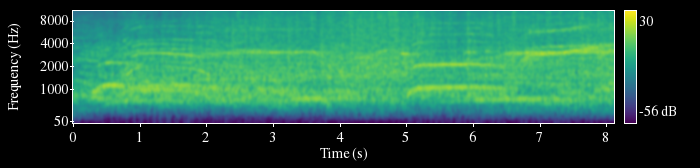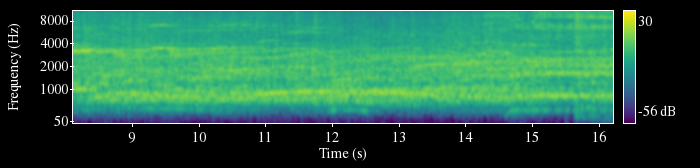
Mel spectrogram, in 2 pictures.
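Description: Theatre audience cheering, whooping and applauding after a song ends, with many shouts and whistles over the clapping. About fifteen seconds in, the band starts playing again.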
